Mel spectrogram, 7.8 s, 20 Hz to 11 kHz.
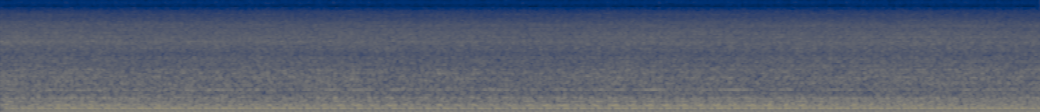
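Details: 2005 Dodge Ram 1500 4x4 Hemi swap with new glasspack replacing the blown muffler, recorded from under the truck near the tailpipe; deep, steady V8 burble at idle, even low rumble, no rattles or leaks, healthy exhaust.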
